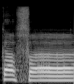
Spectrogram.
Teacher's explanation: কাফের উপর আমরা দাঁড়াবো না ফার উপরে দাঁড়াবো কেননা ফা এক আলিফ টান রয়েছে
